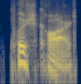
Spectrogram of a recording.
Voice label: "pushcart", American

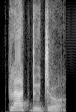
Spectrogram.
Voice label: "plat du jour", Indian; Dictionary

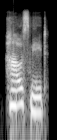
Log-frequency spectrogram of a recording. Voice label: "Housemaid", Indian

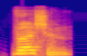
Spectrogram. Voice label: "version", Indian

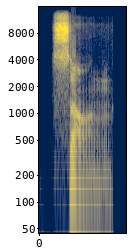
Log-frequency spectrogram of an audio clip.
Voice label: "song", British

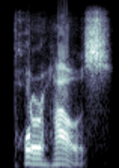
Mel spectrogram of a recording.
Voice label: "poorhouse", American

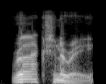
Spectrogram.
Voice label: "reactionary", British

